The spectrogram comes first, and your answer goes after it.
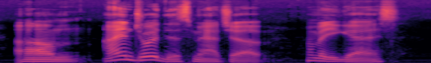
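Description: A man's plain, everyday voice, fairly low in pitch and fairly quick in pace, on a very clean recording with a silent background. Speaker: wrestling podcast host. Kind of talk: casual chat.

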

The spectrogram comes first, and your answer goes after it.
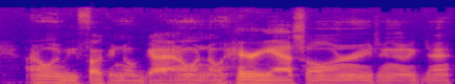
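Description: Against a quiet background, a man with an American accent talks in a fairly low pitch. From Southern California. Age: 50s. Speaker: recovering-from-nothing meth addict interviewee. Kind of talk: interview.

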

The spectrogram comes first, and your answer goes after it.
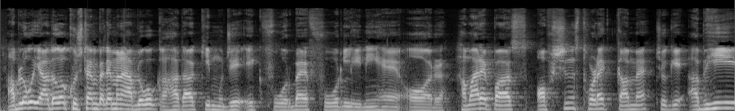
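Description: A man at a moderate pace with hardly any pauses and ordinary pitch variation. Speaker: vlogger. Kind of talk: casual vlog chat. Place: home room. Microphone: phone near.

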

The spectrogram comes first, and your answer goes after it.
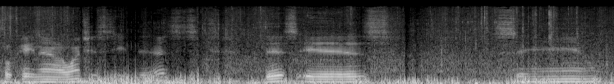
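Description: A very slow pace with long, frequent pauses, over loud background noise. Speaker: gardener filming berries. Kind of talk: casual talk to camera. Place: garden. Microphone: phone near.

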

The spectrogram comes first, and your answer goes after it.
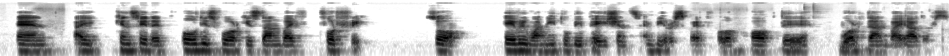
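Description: A man speaks in a flat, monotone way. He leaves long, frequent pauses. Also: fairly high pitch for a man, moderate pace. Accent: Italian. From Italy. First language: Italian. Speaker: university lecturer and fire researcher. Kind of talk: interview.

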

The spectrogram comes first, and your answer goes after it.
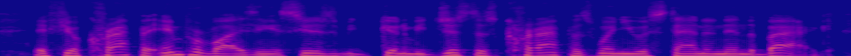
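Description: A man is heard over a quiet background. His voice sounds dry, with no echo. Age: 40s. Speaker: bass player; interviewee. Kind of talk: interview. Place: home room. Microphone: studio mic.

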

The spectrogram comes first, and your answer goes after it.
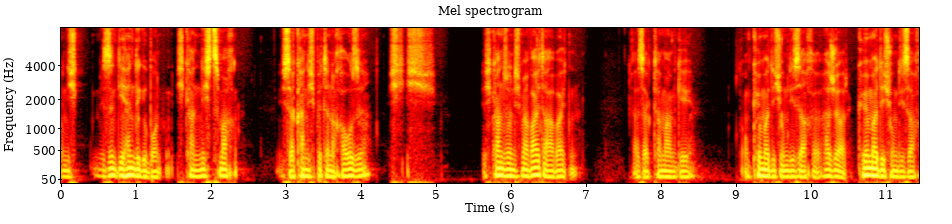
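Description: A man with a very deep, low pitch and a dark, mellow tone talks in a flat monotone at a fairly quick pace, with long, frequent pauses. The sound is dry with no echo, against a quiet background. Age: 20s. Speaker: viewer telling his life story; storyteller. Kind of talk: personal testimony. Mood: serious, tense, emotional. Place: studio. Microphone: studio mic.

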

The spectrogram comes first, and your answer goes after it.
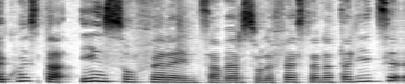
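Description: Somewhat breathy and dark, mellow in tone, a woman speaks fairly slowly with lively intonation. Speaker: lifestyle vlogger. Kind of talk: advice talk to camera. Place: studio. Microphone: lapel.

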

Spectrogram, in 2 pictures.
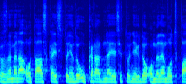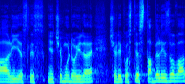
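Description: A man's dark, mellow tone in a flat monotone, moderate pace and hardly any pauses, over a quiet background. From Czech Republic. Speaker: history professor. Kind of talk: lecture. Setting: stage with audience. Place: hall.

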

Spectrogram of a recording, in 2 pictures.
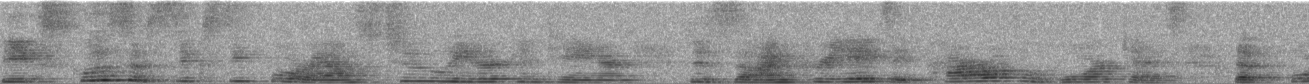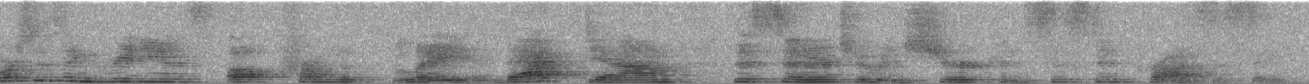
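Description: Fairly slow pace, audible room echo and light background noise. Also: woman, high pitch for a woman. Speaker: home cook demonstrating a blender. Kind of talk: tutorial. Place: kitchen. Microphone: camera far.

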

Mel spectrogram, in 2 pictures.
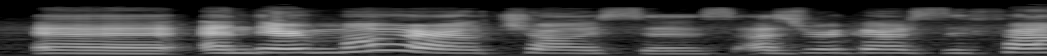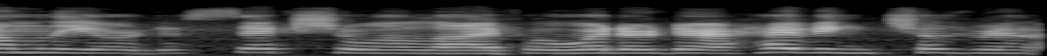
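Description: A fairly high-pitched woman at a moderate pace, her intonation fairly even. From Poland. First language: Polish. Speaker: protest organizer; speaker. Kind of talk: protest speech. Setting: outdoor rally. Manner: halting. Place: street.

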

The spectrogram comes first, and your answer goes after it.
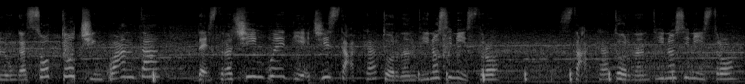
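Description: Loud background noise fills a dry sound with no echo. The speech moves at a very slow pace. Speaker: rally co-driver. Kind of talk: rally co-driver pace notes. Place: car. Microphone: headset.

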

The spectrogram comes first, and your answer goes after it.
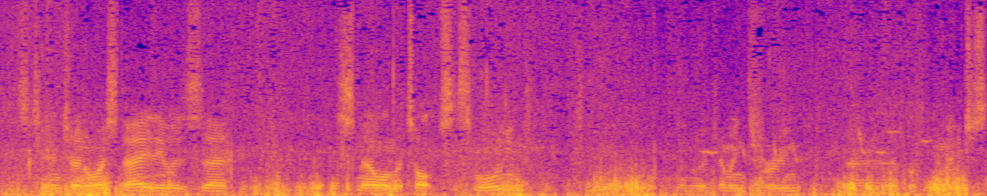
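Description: A man at a moderate pace, dry with no echo, over loud background noise. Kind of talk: casual vlog chat. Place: waterside. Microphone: phone near.

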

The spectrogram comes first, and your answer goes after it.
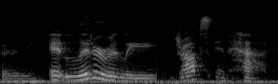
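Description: A woman's fairly slow delivery over light background noise. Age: 30s. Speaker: content creator. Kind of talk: angry rant. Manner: fiery, defiant. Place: home room. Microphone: phone near.

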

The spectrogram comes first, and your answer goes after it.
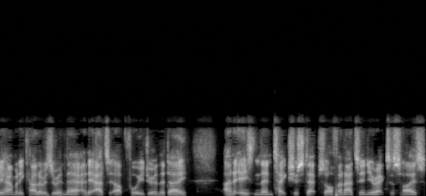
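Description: Very fast delivery in a monotone, flat intonation, with dry sound and no echo. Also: man, quiet background. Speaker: wellbeing trainer. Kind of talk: online training webinar. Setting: online webinar. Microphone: headset.

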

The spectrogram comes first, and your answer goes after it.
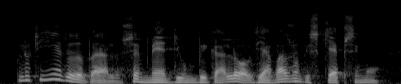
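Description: A man with a dark, mellow tone and very wide pitch swings at a moderate pace, over a quiet background. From Greece, Athens area (Lavrio); Greece. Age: 50s. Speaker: former martial arts teacher. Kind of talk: testimony. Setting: indoors by a fireplace. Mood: earnest, animated storytelling. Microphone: headset.

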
